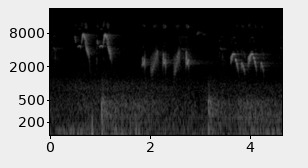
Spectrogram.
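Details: Brown thrasher (Toxostoma rufum) song: varied phrases of high, slurred, downward whistles and short chirpy notes, each pattern given in quick pairs, over a low rumble, with distant gunshots from a nearby military base.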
